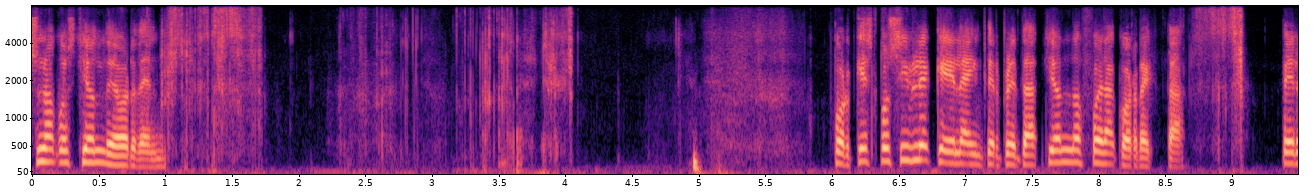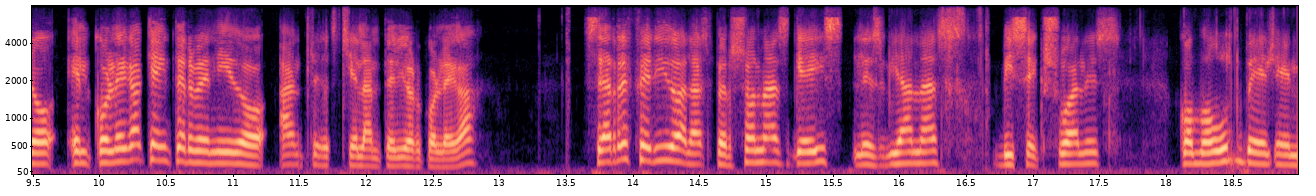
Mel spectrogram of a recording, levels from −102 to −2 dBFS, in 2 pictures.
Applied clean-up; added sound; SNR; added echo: neural diffusion model UNIVERSE++.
